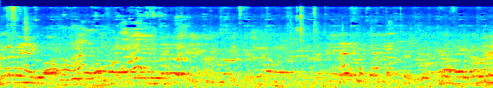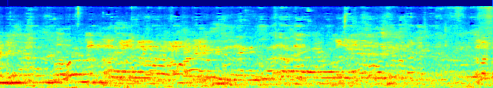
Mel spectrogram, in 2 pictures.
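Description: A crowd of men chants and calls out loudly nearby.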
